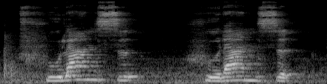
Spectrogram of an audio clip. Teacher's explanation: And then R, we don't have R sound, so we pronounce it like L.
